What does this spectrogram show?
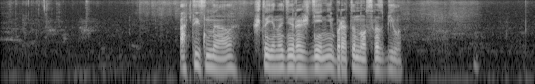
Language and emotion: Russian, angry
